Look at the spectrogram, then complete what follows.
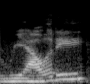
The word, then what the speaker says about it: reality: So reality, 4 syllables. So re-al-i-d. In the dictionary, second syllable stress, al-li-d. So in the dictionary, you'll see a T, but we typically as Americans do a flap here. Sounds more like a D, reality.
